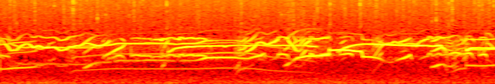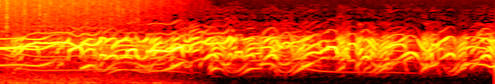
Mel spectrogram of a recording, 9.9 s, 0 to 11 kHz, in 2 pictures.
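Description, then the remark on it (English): A pack of coyotes in Yellowstone, just woken up, yips and howls together in a wild, overlapping three-dog chorus of wavering, sliding cries, loud, with a low rumble of wind or water beneath for the first several seconds. “The coyotes in that area had woken up, and they all went off in this 3-dog chorus.”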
